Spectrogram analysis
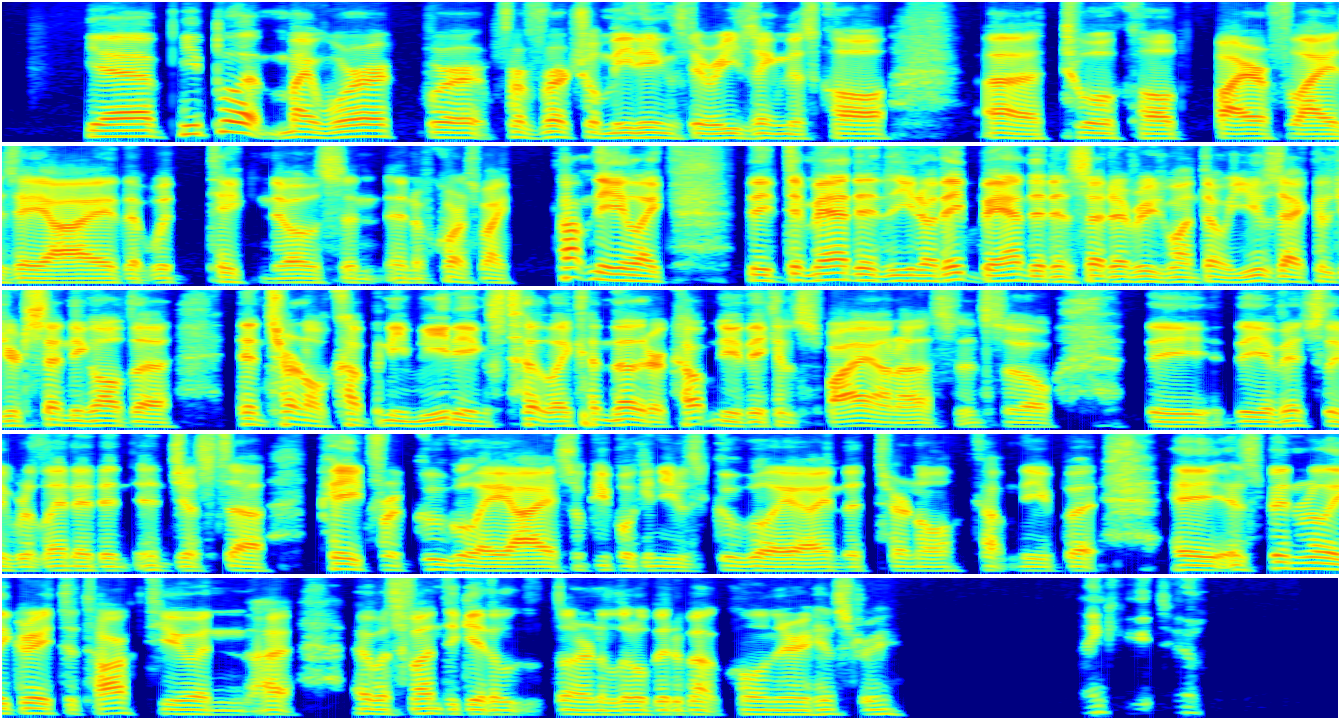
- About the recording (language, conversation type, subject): English, unstructured, How do you think technology changes the way we learn?
- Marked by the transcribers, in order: distorted speech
